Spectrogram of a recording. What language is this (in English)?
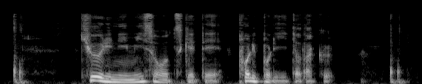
Japanese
